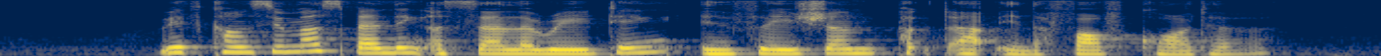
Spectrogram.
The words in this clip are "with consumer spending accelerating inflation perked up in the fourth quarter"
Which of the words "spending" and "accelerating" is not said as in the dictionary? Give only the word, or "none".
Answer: accelerating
